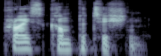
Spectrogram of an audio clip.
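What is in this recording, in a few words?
"price competition", British English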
